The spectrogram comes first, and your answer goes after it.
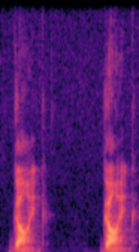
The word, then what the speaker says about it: going: The first G in the word going is really pronounced going, g-o-ing. But the second G is g. It's very light, very soft.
